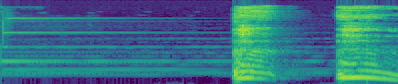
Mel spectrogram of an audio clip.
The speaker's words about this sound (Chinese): 故事爷爷清了清嗓子，开始念起了魔法咒语。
